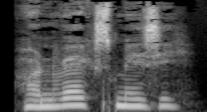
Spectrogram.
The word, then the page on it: håndværksmæssig: ˈhʌnvæɐ̯gsˌmεˀsi; -ˌmεsi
